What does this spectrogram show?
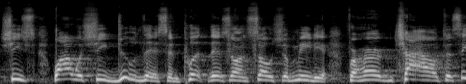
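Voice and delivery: ordinary talk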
